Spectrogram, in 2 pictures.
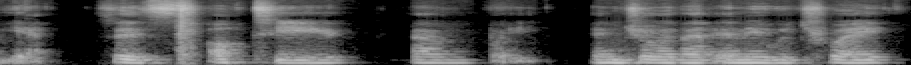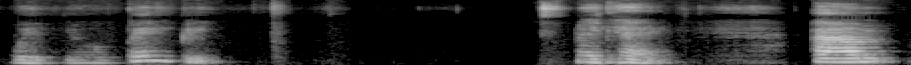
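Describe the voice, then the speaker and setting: A woman explaining and singing lap rhymes for babies in a chatty, gentle way with many ums. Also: low voice, recorded from a distance. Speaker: music teacher. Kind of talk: demonstrating baby lap songs and rhymes.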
